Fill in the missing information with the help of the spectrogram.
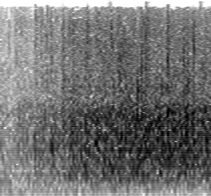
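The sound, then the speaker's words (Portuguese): A church audience breaks into steady applause for the Christian women of the church, many hands clapping together in a dense, sustained patter that swells slightly and holds without any talking. “Vamos aplaudir as nossas queridas irmãs, amados.”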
